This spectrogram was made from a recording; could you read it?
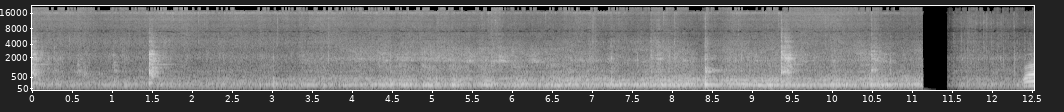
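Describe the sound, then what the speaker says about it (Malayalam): Grated coconut roasts in a pan for homemade sambar powder, a steady close sizzle with a spatula scraping and stirring through it, broken by a brief silence near the end. "ഇപ്പോൾ നാളികേരം നന്നായി മൂത്തിരിക്കുകയാണ്"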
